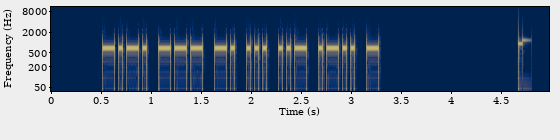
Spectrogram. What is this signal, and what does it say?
Morse code, heard as a keyed tone, about 30 wpm, 700 Hz. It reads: CONSULT
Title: Top 1751-2000 Words 30wpm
